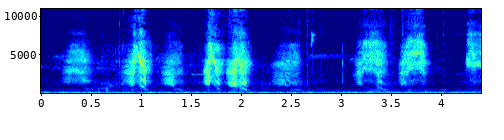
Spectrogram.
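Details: Satin bowerbird courting a female at the bower, giving rapid hissing, buzzy bursts in quick irregular succession, some louder and scratchier, with a faint low hum beneath.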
